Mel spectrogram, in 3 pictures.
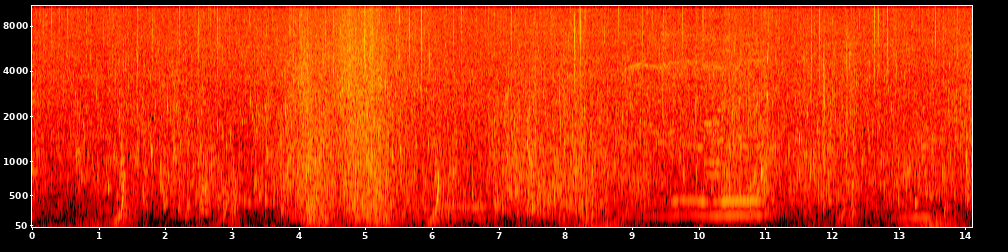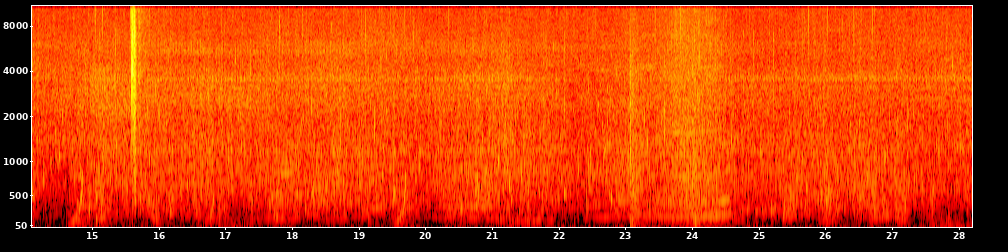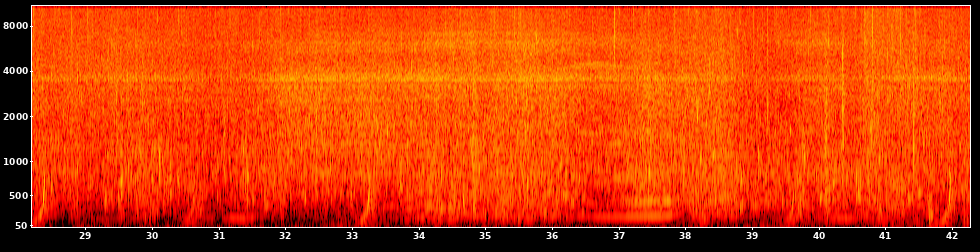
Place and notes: prise de son pour le tournage de signature au large de saint gilles ile de la reunion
